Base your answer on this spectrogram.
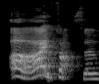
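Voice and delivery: high, loud knowing exclamation; a vain wizard claiming he knew; smug Lockhart. Acted. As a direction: pounce on it as if obvious. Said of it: "said Lockhart".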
